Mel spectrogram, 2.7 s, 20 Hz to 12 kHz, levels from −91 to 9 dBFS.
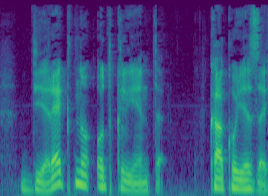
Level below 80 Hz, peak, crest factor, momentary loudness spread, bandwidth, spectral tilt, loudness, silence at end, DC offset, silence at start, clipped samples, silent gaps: -48 dBFS; 0 dBFS; 20 dB; 11 LU; 11.5 kHz; -5.5 dB/octave; -19 LUFS; 0 s; under 0.1%; 0.2 s; under 0.1%; none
